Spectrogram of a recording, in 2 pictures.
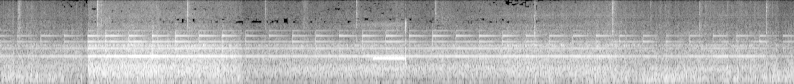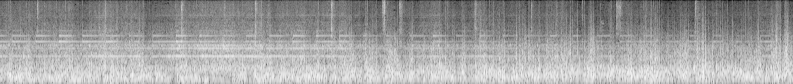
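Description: A diesel locomotive engine rumbles as it passes close by.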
